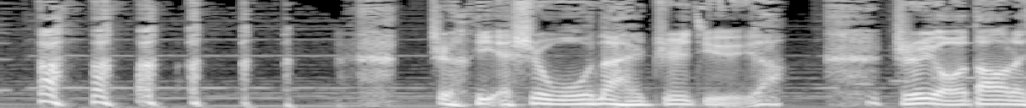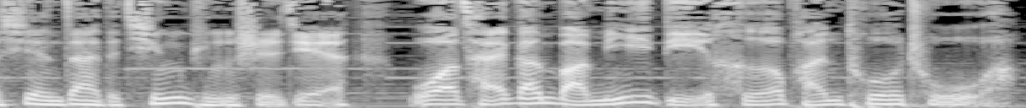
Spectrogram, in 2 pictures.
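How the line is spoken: Hearty laughter. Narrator (Chinese): 财管家哈哈大笑

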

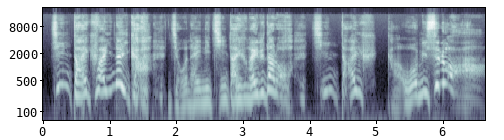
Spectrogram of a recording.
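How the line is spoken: Shouted. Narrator (Japanese): と叫んだ

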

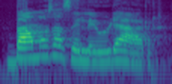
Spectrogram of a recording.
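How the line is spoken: Son shouting. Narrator (Spanish): gritó uno de sus hijos

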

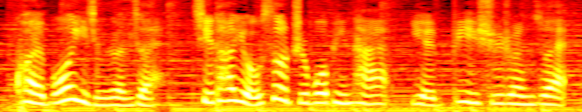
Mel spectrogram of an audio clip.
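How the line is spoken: Calm, indifferent. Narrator (Chinese): 老沙 淡淡的说道

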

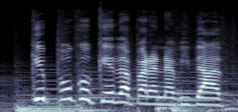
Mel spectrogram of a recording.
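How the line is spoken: Excited child shouting. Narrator (Spanish): gritó entusiasmado el niño

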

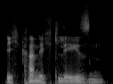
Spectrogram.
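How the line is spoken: Quiet. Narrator (German): sagte er leise

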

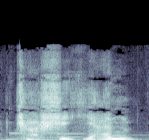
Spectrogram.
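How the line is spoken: Breathless answer. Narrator (Chinese): 老鼠气喘吁吁地回答

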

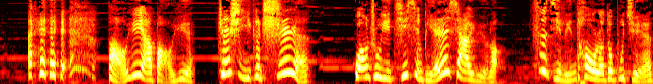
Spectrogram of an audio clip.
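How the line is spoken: Quiet mocking chuckle. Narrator (Chinese): 宝玉脖梗下的大石头，暗笑宝玉

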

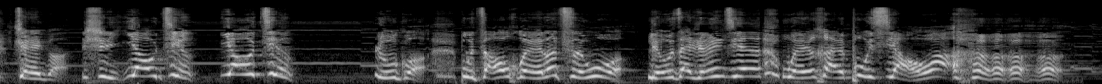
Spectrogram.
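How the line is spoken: Crying. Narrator (Chinese): 说着哭着

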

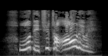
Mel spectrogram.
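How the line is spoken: Shouting. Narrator (Chinese): 克里斯多夫喊道

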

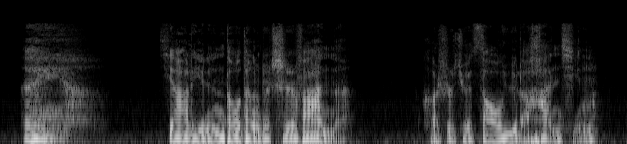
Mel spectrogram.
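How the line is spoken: Sighing lament. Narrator (Chinese): 李老汉……不禁摇头叹气

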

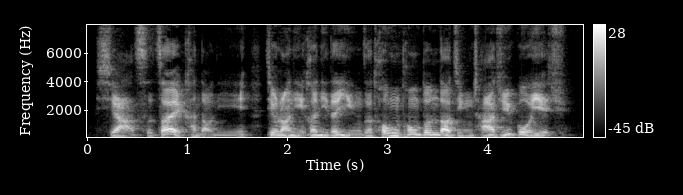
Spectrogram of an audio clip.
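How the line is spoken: Stern angry roar. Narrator (Chinese): 警察厉声吼道

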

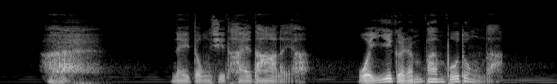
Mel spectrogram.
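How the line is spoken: Old man sighing. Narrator (Chinese): 老人叹了一口气，说道

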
